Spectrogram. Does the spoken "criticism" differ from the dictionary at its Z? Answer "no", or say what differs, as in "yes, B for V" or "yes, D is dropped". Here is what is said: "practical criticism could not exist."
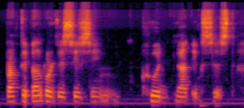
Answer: yes, S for Z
